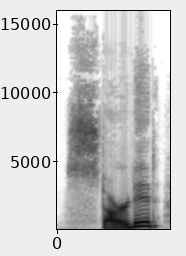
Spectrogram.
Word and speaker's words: started: The T's changing to a D, and that final ED ending is going to sound like id. Started, lasted.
